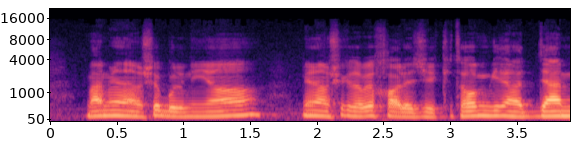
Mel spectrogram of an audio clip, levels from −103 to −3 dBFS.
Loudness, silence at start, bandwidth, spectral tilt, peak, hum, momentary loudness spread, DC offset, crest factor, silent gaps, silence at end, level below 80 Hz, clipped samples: -25 LUFS; 0.25 s; 10 kHz; -7.5 dB/octave; -6 dBFS; none; 7 LU; under 0.1%; 18 dB; none; 0 s; -64 dBFS; under 0.1%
